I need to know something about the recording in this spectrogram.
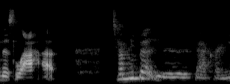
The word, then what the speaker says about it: Lahav: family but the actual correct Hebrew name is laab tell me about your background you were at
